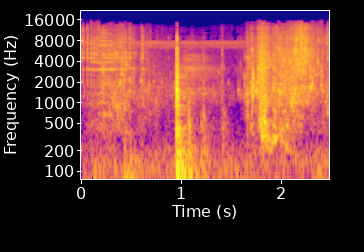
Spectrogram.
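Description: A hooked snook thrashing at the surface beside a kayak: a single sharp knock about halfway through, then a splash near the end.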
